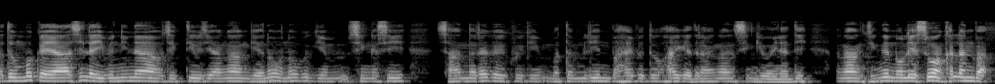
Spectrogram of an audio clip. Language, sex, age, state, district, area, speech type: Manipuri, male, 18-30, Manipur, Imphal West, rural, spontaneous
